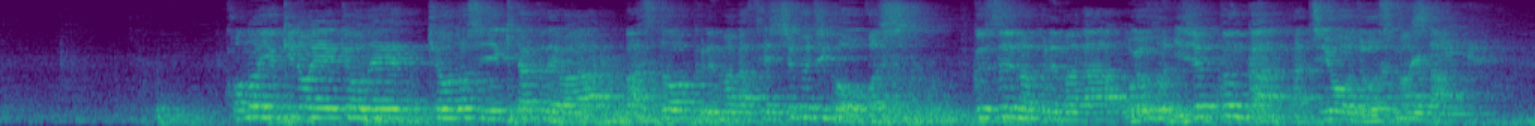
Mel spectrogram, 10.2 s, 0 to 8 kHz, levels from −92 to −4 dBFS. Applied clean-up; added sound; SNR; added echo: none; none; none; reverberation time 0.8 s.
